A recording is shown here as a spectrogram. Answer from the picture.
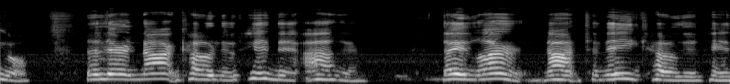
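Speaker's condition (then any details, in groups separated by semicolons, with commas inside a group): Throat cancer radiation damage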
